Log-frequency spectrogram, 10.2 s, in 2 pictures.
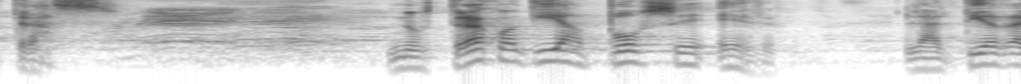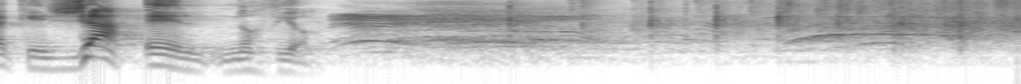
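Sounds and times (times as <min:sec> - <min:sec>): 
speech: 0:00.1 - 0:01.0, 0:02.0 - 0:04.0, 0:04.6 - 0:06.8
audience applause: 0:07.6 - 0:10.2.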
